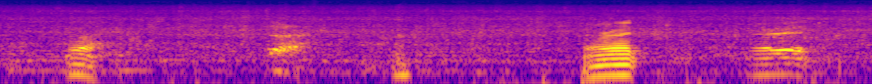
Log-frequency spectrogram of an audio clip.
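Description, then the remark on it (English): Hot water pours in a steady hiss that runs the whole time, while several short murmured vocal sounds rise briefly over it. “Excuse for some more hot water.”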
